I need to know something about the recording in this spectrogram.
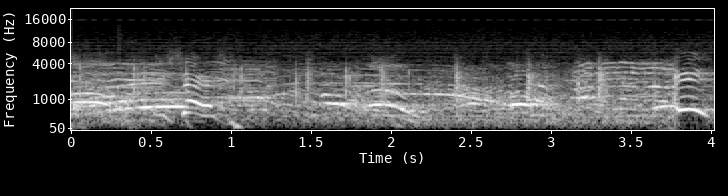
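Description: Several voices crying out and exclaiming over one another in excited worship, their pitches swooping up and down, with no clear words.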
